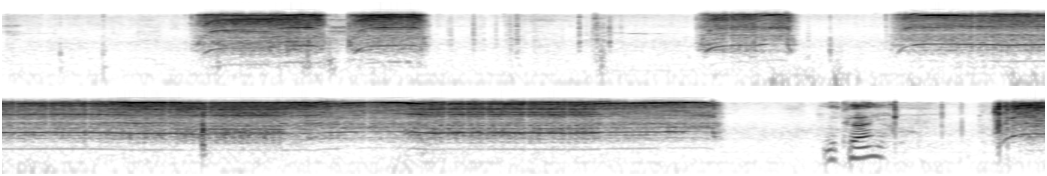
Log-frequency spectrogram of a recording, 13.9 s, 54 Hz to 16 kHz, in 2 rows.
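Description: A power drill fitted with a 9/64 drill bit bores into deck stairs in several bursts, a long sustained whine in the middle with shorter spins before and after, close and loud, with a brief spoken word.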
